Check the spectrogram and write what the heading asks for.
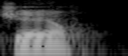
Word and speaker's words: gaol: it is the word jail, right? But it is spelled G-A-O-L, so it looks like gaolers, but I think it might even be pronounced jailers.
